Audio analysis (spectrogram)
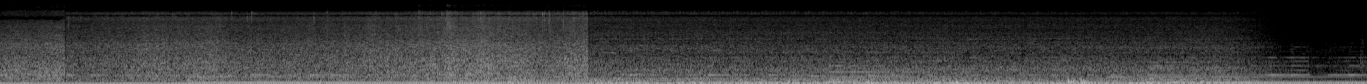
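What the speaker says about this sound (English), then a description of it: "It's raining." Steady rain patters and hisses continuously, dense and close, with no talking.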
